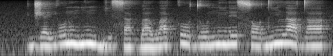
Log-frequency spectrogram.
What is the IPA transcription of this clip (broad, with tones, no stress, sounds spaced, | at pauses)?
d͡ʒ ɛ˨ j o˨˦ ɾ ũ˧ ɡ ũ˧ ɡ͡b i˨ s a˨ ɡ͡b a˨ w a˨˦ k o˦˨ d o˧ n ĩ˧ ɾ e˧ s ɔ˨ d ĩ˨˦ l a˦˨ d a˧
